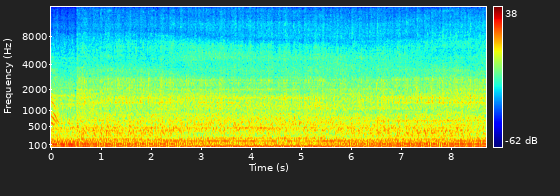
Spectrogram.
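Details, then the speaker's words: Rebuilt John Deere 1010 diesel on its first run with freshly oiled cylinders, still smoky from blow-by while the new rings seat. Loud, steady diesel clatter at fast idle with an even beat and no knocks or misses. Normal running. "Blow by remember how that was smoking like crazy before sounds good oh still Smoky for"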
